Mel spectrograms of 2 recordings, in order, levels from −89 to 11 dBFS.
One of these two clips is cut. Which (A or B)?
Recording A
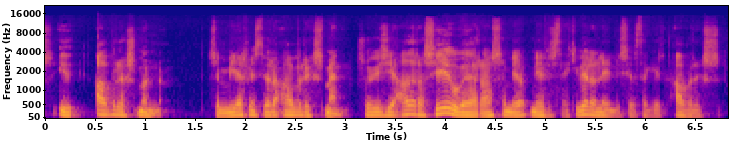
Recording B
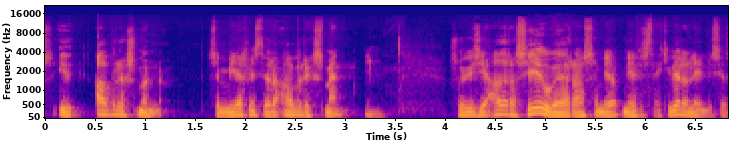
A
